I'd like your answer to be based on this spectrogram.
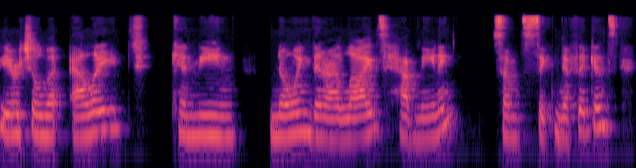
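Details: Woman after a stroke with aphasia, apraxia of speech and other communication challenges: aphasia with apraxia of speech.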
